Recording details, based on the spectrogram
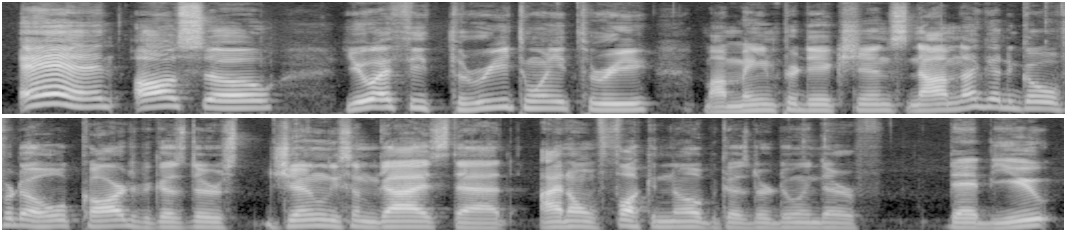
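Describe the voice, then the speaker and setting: A young man with a thick Quebec French accent giving rambling, profane fight predictions on camera, full of fillers and sudden animated outbursts. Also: medium pitch, clean tone, no room sound, studio quality. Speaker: MMA video host. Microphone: camera mic, close.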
